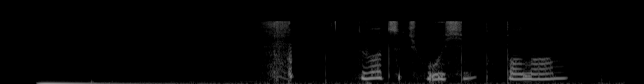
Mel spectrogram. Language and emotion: Russian, sad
